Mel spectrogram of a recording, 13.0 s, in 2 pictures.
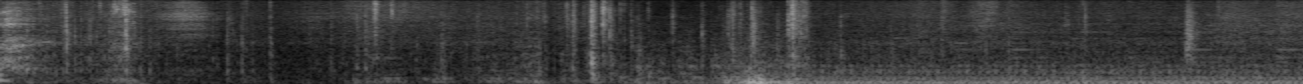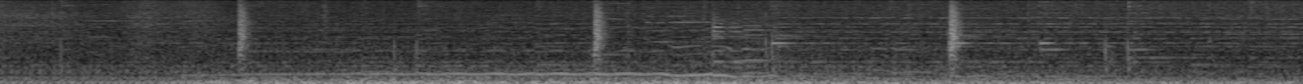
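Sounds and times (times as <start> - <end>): small clicks and rustles: 0.3 - 3.2
car engine starting and idling: 2.8 - 13.0.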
